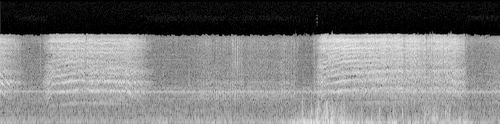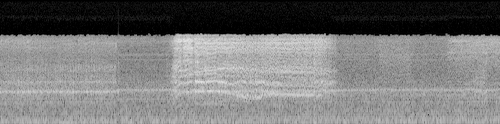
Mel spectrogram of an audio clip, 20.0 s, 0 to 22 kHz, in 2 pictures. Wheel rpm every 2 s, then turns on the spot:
80, 40, 30, 120, 90, 30, 50, 140, 20, 10.
4-6 8-12 18-20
